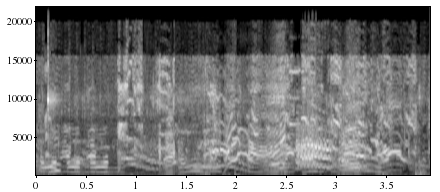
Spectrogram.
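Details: Ringneck parrot talking and singing: dense, rapid babble of squeaky syllables and looping whistled notes, loud and almost unbroken throughout.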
